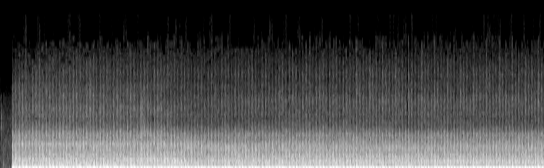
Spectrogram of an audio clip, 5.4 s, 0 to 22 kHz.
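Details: 1975 John Deere 450B dozer diesel idling with an uneven, stumbling beat about once a second; one cylinder firing poorly, number one injector line cracked with the engine running to check fuel delivery.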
